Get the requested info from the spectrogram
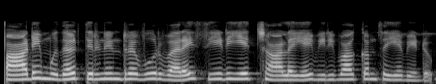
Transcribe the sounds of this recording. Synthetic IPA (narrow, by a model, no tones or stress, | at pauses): paːɽimʊðɐlt̪ɪɾɯnɪndrɐʋuːɾʋɐɾɐɪsiːɽiɛt͡ʃaːlɐjɐɪʋɪɾɪʋaːkːɐmsɛjːɐʋeːɳɖɯ̰m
